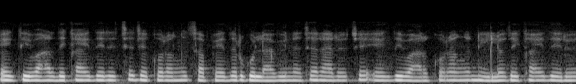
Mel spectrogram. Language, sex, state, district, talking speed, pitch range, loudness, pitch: Rajasthani, female, Rajasthan, Nagaur, 240 wpm, 185-195 Hz, -16 LUFS, 190 Hz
